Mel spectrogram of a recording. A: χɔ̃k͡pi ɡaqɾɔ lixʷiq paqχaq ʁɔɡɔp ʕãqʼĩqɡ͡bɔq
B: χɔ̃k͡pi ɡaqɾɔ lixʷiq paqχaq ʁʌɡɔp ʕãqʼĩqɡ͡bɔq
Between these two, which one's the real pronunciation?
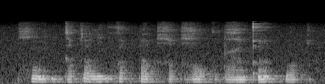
A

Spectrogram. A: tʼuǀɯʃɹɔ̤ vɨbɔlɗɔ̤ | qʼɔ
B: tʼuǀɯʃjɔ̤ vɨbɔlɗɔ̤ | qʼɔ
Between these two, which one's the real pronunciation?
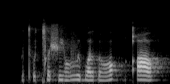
B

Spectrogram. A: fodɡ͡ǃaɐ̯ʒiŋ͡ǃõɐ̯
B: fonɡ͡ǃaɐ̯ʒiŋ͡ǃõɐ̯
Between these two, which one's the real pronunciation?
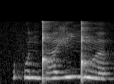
B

